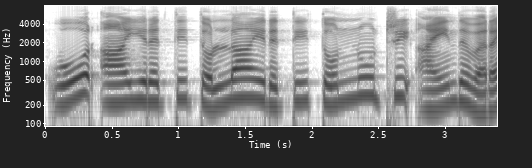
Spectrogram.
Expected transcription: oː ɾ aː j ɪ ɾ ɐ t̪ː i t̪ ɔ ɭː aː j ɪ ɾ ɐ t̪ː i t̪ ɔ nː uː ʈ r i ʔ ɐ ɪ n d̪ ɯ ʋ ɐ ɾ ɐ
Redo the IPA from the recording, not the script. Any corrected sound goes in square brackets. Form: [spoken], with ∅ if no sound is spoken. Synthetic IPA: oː ɾ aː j ɪ ɾ ɐ t̪ː i t̪ ɔ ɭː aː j ɪ ɾ ɐ t̪ː i t̪ ɔ nː uː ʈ r i ʔ ɐ ɪ n d̪ ɯ ʋ ɐ ɾ ɐ

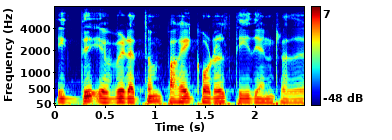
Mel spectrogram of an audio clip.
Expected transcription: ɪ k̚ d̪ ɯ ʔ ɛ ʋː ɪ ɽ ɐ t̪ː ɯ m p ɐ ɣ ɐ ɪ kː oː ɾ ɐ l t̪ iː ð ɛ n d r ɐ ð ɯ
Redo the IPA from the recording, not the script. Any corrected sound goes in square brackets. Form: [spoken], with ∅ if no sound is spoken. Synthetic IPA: ɪ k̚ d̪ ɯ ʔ ɛ ʋː ɪ ɽ ɐ t̪ː ɯ m p ɐ ɣ ɐ ɪ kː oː [ɽ] ɐ l t̪ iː ð ɛ n d r ɐ ð ɯ

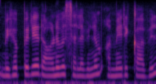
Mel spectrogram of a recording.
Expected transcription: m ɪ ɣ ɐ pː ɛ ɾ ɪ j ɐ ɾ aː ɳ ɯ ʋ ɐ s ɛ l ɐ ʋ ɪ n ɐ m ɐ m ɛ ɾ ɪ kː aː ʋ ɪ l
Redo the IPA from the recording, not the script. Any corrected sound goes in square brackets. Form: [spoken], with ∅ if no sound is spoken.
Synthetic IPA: m ɪ ɣ ɐ pː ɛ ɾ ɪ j ɐ ɾ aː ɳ ɯ ʋ ɐ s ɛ l ɐ ʋ ɪ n ɐ m ɐ m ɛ ɾ ɪ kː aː ʋ ɪ l

